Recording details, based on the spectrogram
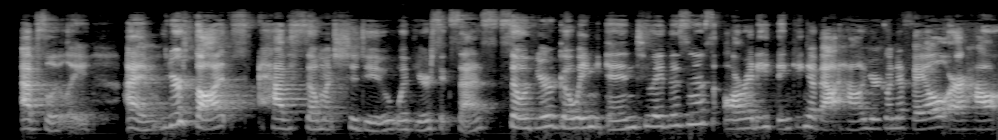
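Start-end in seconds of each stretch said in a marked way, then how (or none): none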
